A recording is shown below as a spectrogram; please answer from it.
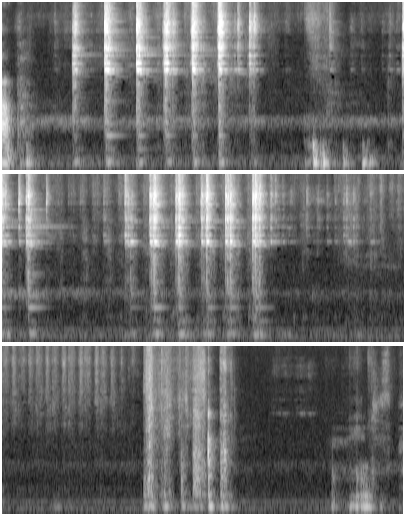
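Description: Plastic bath bomb mould being scooped and packed with crumbly bath bomb mixture in a stainless steel bowl: quick gritty scrapes and clicks, about three or four a second, in two bursts, then a softer rustle near the end.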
